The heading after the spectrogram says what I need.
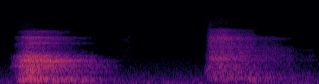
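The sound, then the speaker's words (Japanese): Two long, faint breaths taken at close quarters while someone deeply inhales another person's scent. Each is a soft, airy rush that swells and fades, separated by a short quiet gap. “いや、もう深呼吸だ。”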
